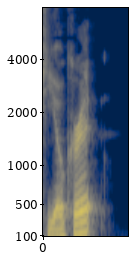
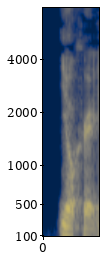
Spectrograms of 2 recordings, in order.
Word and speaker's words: Jokerit: It's worth noting that I believe it's pronounced Jokerit. – Jokerit, yeah. – The Finnish team in the KHL, which is, the largely Russian professional hockey league, has withdrawn.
